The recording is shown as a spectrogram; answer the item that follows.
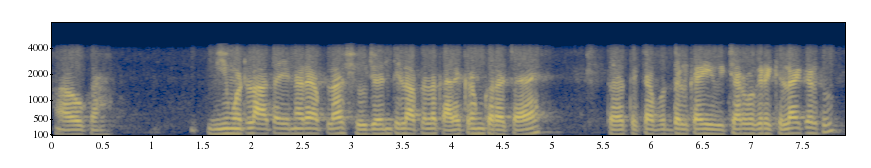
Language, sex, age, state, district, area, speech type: Marathi, male, 18-30, Maharashtra, Wardha, urban, conversation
